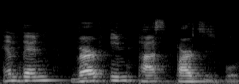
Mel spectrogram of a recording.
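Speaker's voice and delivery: reading the formula out slow and loud; slow, emphatic formula. Shown as a demonstration. Teacher to class reading the formula, slow and loud. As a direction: spell out each piece of the rule. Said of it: "¿Sí ven?".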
